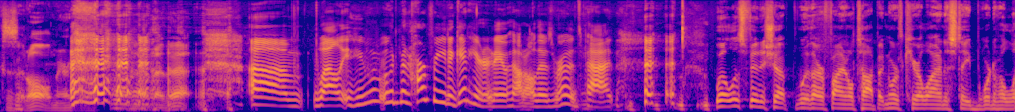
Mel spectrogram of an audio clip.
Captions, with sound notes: - Without a council not having any taxes at all, Mary. (laughing) Well, it would have been hard for you to get here today without all those roads, Pat. - Well, let's finish up with our final topic.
